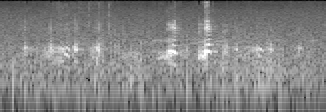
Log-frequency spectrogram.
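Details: Territorial dispute among Canada geese in a forest, with a scatter of low nasal calls and two sharper, louder honks near the middle.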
